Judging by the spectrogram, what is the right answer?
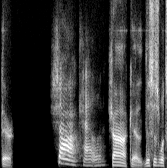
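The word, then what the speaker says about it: שָׁקֶל: Alafim Ba Araba Me'ot Shakel. Good. So this is the word shekel, but it gets a strange vowel under that shin. So how do you pronounce it with the stress right there? Shakel.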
